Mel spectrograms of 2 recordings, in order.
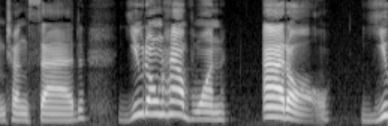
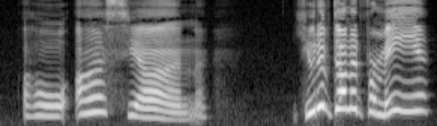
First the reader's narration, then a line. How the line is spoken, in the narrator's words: Wei Wuxian exclaimed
